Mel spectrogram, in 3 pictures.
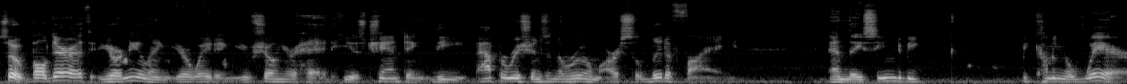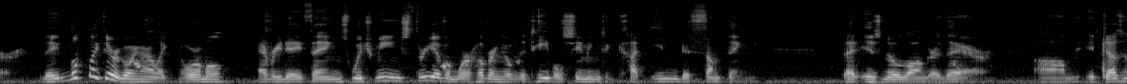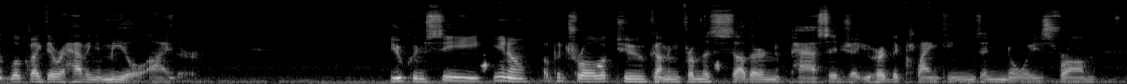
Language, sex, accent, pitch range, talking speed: English, male, American, 105-135 Hz, 160 wpm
